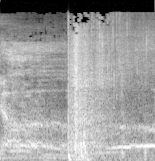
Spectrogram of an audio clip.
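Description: A gunshot fires once, loud and sharp.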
